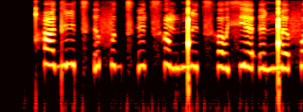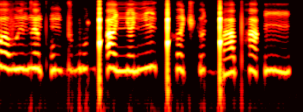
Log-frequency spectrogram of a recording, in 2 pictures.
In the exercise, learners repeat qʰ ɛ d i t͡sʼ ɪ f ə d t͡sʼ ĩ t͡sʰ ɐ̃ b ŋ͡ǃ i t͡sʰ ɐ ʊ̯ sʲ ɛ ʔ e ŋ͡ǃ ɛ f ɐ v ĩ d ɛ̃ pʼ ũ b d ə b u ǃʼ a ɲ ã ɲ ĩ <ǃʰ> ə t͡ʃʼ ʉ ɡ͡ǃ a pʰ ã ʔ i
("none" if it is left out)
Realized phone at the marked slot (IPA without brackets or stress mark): ǃʰ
